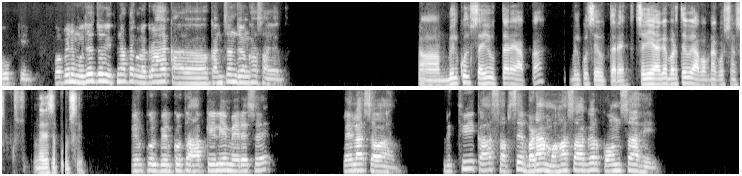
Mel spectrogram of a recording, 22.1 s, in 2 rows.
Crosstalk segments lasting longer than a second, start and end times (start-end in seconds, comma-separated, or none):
none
